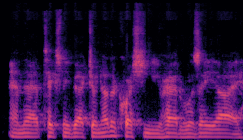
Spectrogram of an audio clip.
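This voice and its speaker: With a fairly low pitch, the man keeps to a moderate pace. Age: 60s. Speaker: real estate photographer, former visual effects artist. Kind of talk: interview. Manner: casual, with fillers.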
